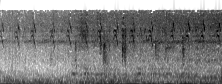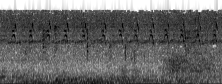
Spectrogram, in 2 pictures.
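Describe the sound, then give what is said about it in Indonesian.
Baby chicks cheep continuously in many rapid, high-pitched peeps over a loud, steady low hum. “suara anak ayam itu membuatku merinding sekujur tubuh.”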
